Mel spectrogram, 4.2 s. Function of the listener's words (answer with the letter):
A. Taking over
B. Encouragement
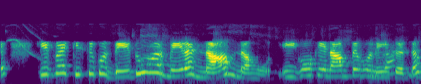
B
